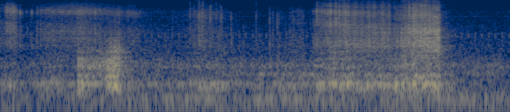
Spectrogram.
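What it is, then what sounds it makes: Chalkboard scratched with nails. Long red stiletto nails scratch and tap across a flat, matte, dark grey chalkboard. The result is a series of dry, bright scraping bursts with a faint tonal hum beneath, loudest near the middle and end of the clip.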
